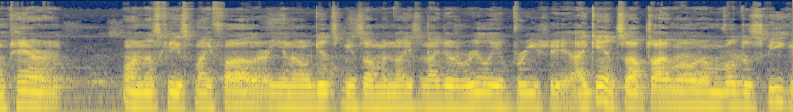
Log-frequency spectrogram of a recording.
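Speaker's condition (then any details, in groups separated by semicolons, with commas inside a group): Spastic cerebral palsy; able to talk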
